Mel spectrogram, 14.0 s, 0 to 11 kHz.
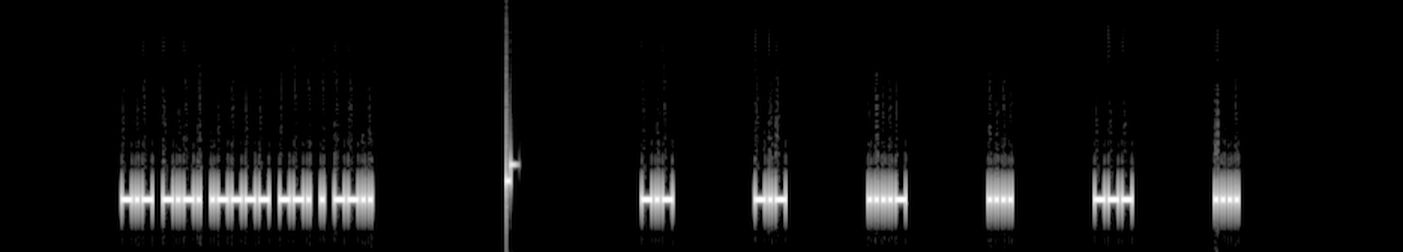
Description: Morse code, heard as a keyed tone, about 36 wpm, spaced as for 15 wpm, 700 Hz. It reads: KC1GEZ KK4HOH
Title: USA Call Signs - 6 Characters - 8x Character Spacing - 35wpm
